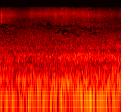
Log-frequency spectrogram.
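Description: Wind rushing over a phone's microphone, with street traffic noise beneath it.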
